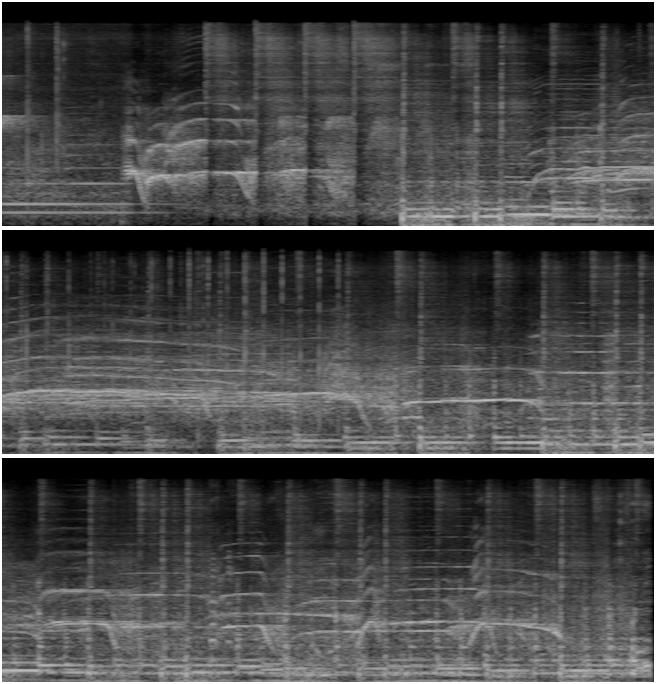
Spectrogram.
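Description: Live rock band starting a song in a large hall: a held chord fades while the crowd whoops and shouts, then about four seconds in the full band comes in with electric guitars and a steady bass-and-drum rhythm for an instrumental intro.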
